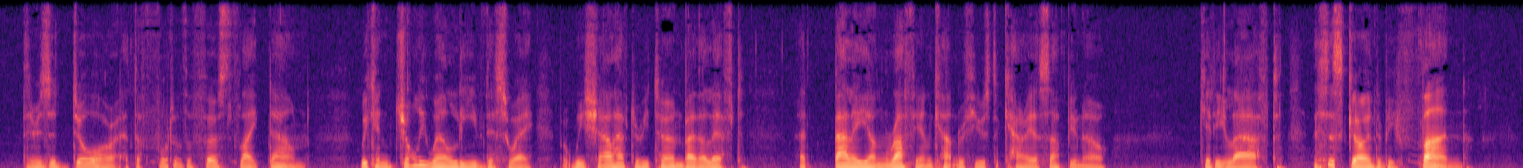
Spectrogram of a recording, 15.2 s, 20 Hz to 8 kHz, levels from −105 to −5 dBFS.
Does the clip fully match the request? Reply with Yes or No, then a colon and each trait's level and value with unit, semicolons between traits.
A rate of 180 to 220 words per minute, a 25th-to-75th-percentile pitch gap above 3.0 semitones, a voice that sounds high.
No: average, 190 wpm; average, 3.7 semitones; low, 120 Hz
